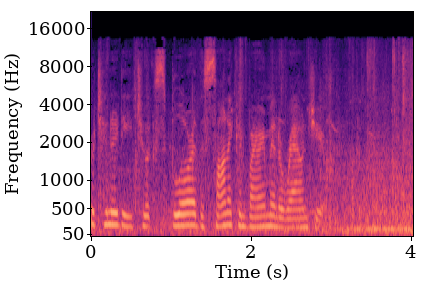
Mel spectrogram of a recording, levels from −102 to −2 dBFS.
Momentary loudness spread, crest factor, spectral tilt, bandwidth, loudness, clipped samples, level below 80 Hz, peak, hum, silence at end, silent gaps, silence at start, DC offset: 8 LU; 16 dB; -5 dB/octave; 13.5 kHz; -27 LUFS; under 0.1%; -46 dBFS; -10 dBFS; none; 0 s; none; 0 s; under 0.1%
